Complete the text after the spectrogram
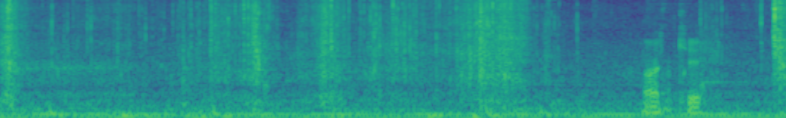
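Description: Plastic wrap crinkles and rustles close by.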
